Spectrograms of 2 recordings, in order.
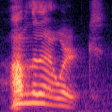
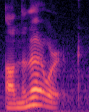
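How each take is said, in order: First: High, loud proud shout. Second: Said in the usual way. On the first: Acted. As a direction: yell it out triumphantly. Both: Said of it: "And then the one says".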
